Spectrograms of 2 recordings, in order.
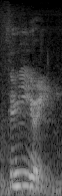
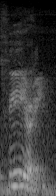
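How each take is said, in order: The two takes are said the same way.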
